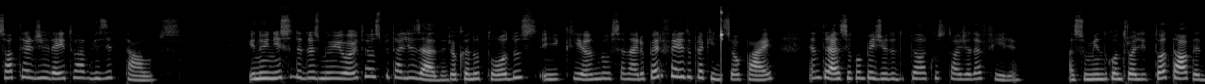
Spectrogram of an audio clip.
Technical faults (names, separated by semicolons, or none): damaged data in a compressed stream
